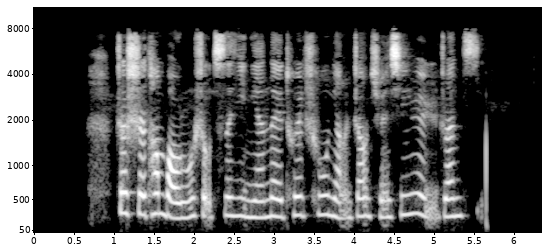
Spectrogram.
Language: Chinese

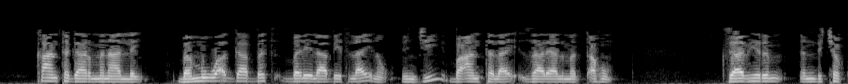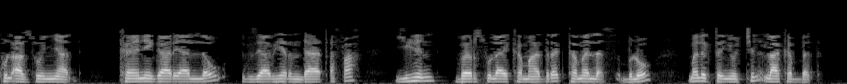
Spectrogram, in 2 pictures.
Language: Amharic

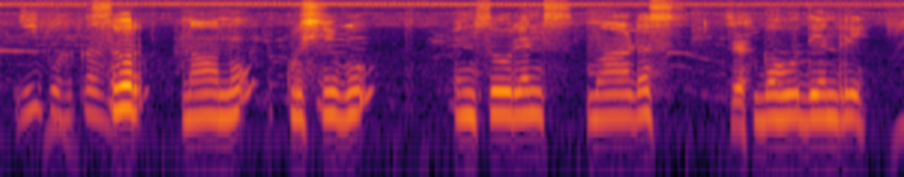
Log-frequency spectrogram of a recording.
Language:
Kannada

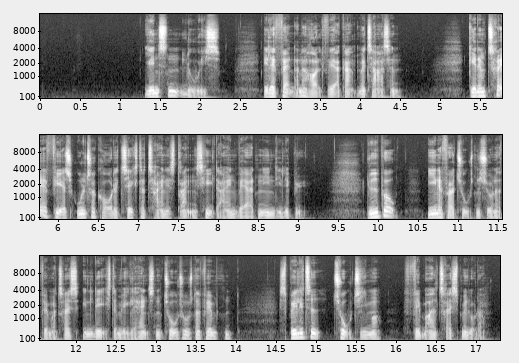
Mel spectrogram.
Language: Danish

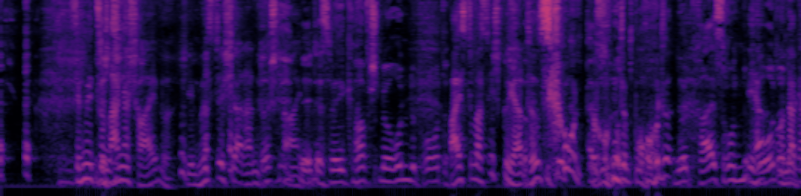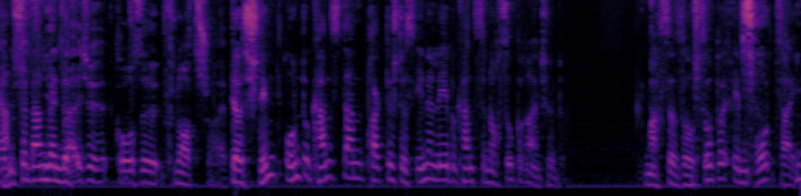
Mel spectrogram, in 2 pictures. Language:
German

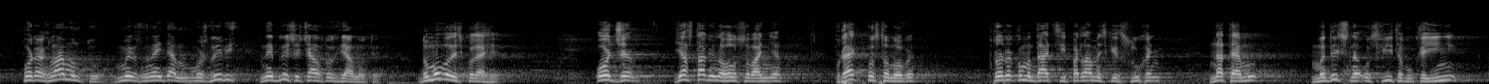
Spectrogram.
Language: Ukrainian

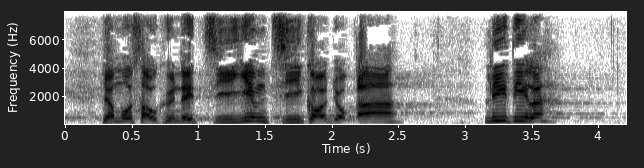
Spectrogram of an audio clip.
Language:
Cantonese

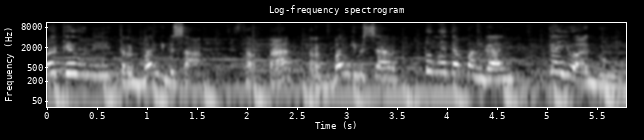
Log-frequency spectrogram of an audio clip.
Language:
Indonesian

